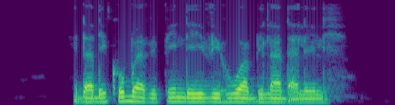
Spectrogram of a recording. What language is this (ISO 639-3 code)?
swa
